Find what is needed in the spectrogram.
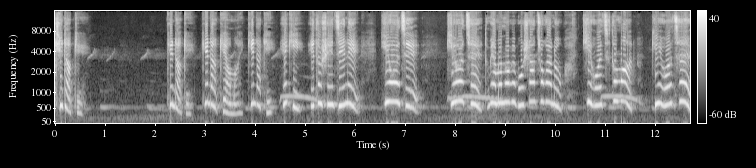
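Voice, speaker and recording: A cartoonish character voice, extremely high in pitch, speaks at a moderate pace. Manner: gentle, caring.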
